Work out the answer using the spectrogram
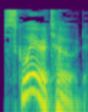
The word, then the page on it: square-toed: British English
